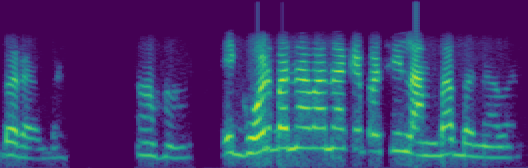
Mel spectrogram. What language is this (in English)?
Gujarati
